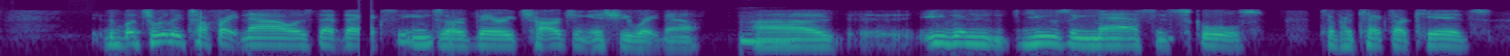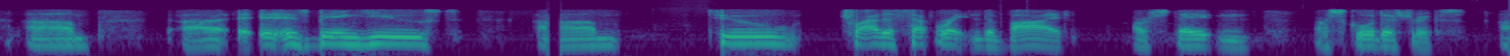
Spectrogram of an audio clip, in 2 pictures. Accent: Wisconsin, United States; because we both have Jamaican immigrant parents. And he was, he grew up in New York. I grew up in Wisconsin.

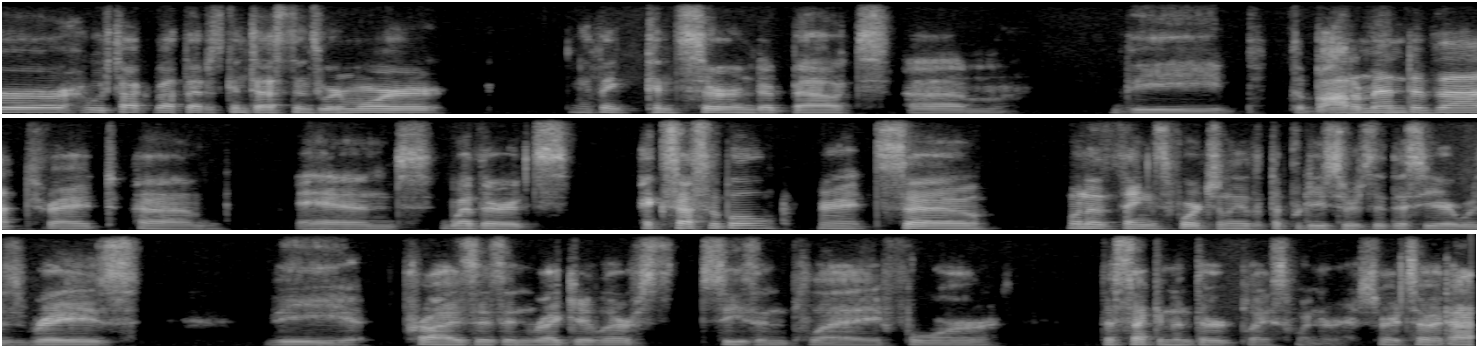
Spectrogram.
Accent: New York, United States; now in Wisconsin, United States; I grew up in New York, so I have multiple teams, but I've lived in, you know, Wisconsin for 12 years now.

